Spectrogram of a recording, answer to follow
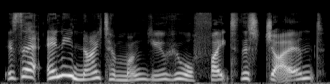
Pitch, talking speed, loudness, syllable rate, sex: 250 Hz, 200 wpm, -16 LUFS, 4.5 syllables/s, female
